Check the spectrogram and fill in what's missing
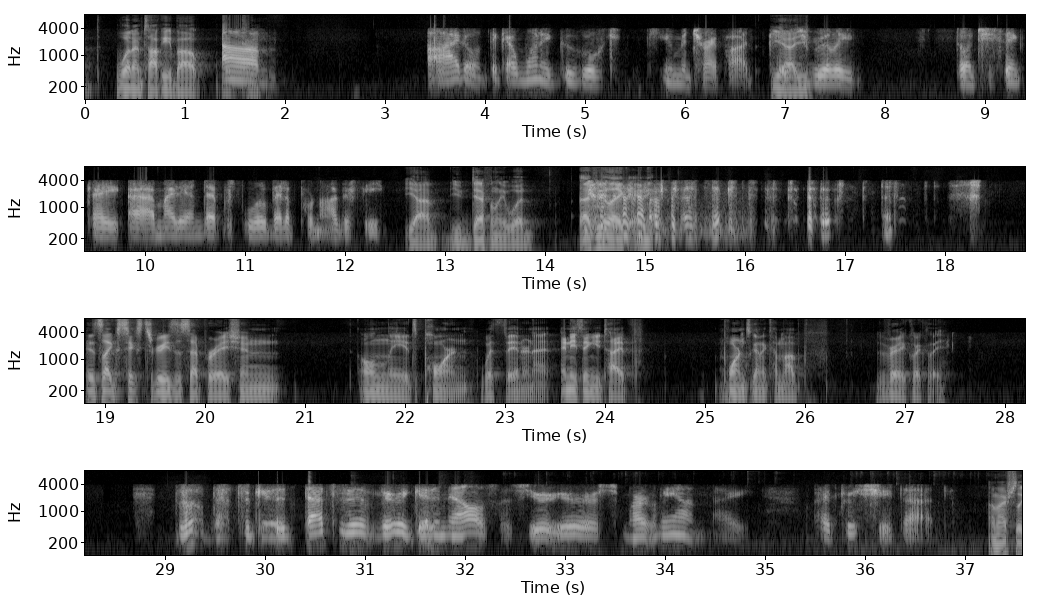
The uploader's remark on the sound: Our first ever call-in episode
